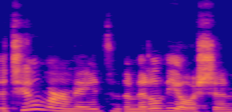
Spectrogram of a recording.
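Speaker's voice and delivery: plain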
